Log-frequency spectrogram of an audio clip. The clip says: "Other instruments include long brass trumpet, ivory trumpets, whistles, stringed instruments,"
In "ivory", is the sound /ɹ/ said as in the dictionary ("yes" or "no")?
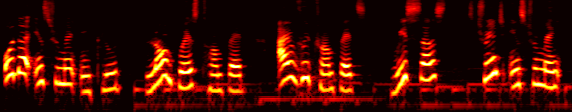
yes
